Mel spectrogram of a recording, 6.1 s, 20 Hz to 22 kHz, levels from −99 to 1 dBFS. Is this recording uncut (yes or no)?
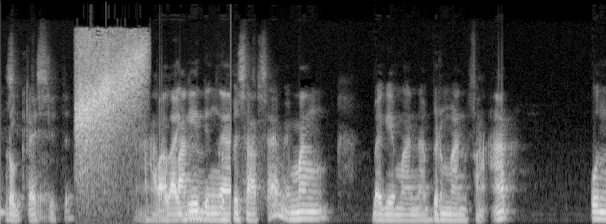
no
